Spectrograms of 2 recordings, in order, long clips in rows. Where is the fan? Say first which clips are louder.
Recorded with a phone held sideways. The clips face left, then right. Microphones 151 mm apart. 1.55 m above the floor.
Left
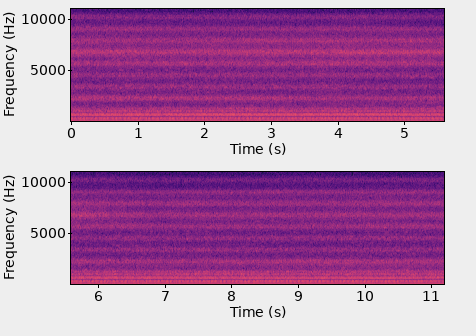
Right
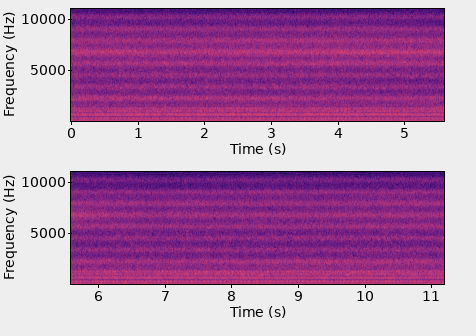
Left 4 dB; 20° left (ahead or behind).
